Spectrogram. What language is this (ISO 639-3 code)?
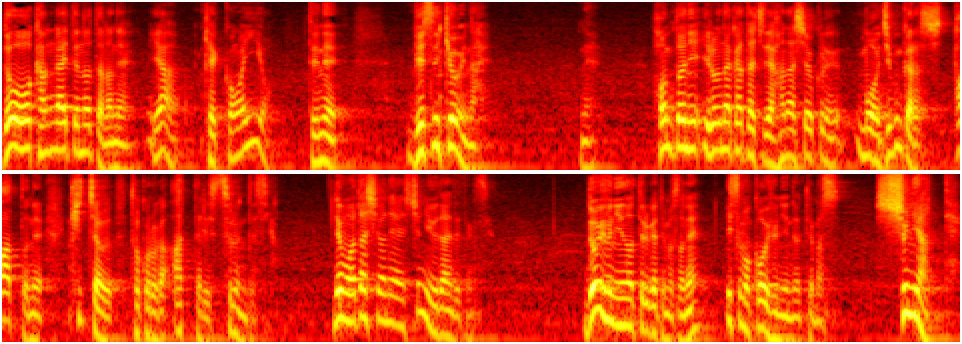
jpn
